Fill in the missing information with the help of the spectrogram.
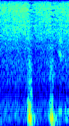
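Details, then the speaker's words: Normal heart sounds in a nursing physical-examination auscultation lesson: one regular lub-dub heartbeat, two clean heart sounds with no added noise between them. "hal ini normal sedang jadi ini bunyi normal Ini sekedar anda tahu aja ya biar Anda minimal untuk apa ya tambah pembelajaran kalau anda ada di lapangan nanti anda bisa membedakan mana bunyi normal dan yang tidak ada"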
